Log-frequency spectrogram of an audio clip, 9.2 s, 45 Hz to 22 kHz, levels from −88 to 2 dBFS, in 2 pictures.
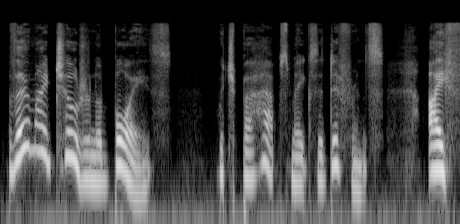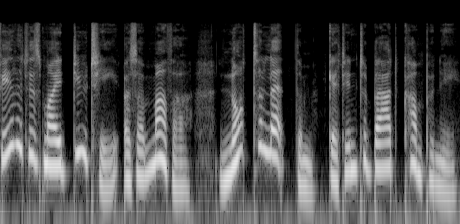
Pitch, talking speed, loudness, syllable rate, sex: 205 Hz, 175 wpm, -20 LUFS, 4.2 syllables/s, female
